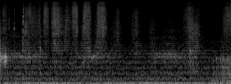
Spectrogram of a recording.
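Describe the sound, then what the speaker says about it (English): Quiet, steady rubbing and scrubbing as knife parts are cleaned with isopropyl alcohol, a soft continuous friction sound close to the microphone with no voices. "I'm going to give them just a final wash, rub, whatever, just to make sure they're nice and clean."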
